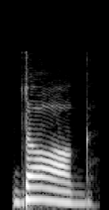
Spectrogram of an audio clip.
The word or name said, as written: dogless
